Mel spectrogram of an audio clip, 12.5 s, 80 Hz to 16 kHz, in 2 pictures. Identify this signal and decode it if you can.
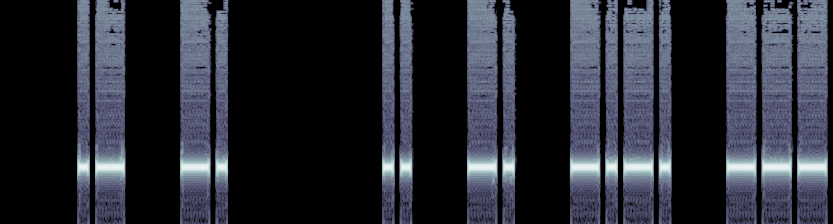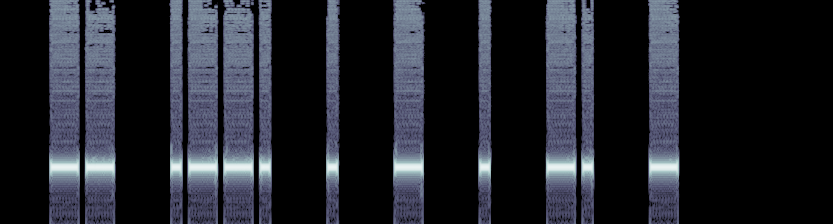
Morse code, heard as a keyed tone, about 18 wpm, spaced as for 12 wpm, 1000 Hz. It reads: AN INCOMPETENT
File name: qotdfiles / 12wpm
